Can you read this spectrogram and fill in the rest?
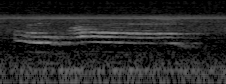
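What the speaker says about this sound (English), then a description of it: "That's my cat Baloo, by the way." A house cat lets out a long, drawn-out angry meow, a single sustained wavering cry heard faintly indoors over a low background hum.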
